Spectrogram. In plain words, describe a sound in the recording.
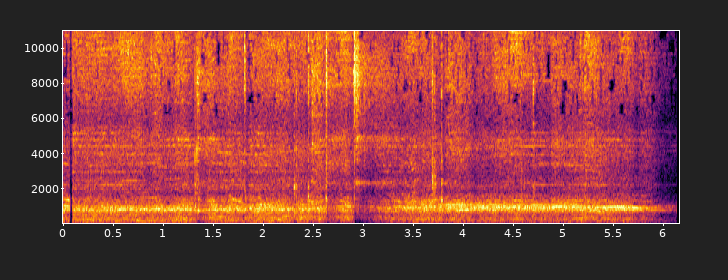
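An air hockey puck clacks against mallets and the table's sides.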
